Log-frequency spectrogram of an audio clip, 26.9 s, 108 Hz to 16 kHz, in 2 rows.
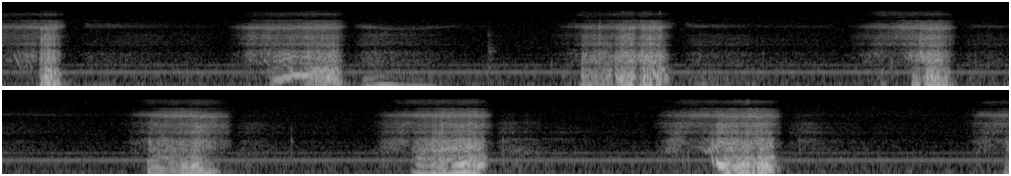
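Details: A sleeping adult's loud, rough snores, repeating about 16 times a minute, over a steady low room hum, recorded with a snore-tracking app.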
